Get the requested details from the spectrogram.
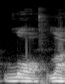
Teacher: kasi ang unahan niya na vowels is fatha, so ito bibigkasin mo na makapal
